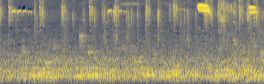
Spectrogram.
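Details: A Rufous hummingbird at a feeder in California gives thin, very high chip notes, spaced about a second apart, over a steady background hiss.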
